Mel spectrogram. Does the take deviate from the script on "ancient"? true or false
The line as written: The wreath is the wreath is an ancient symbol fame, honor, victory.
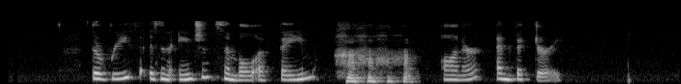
false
